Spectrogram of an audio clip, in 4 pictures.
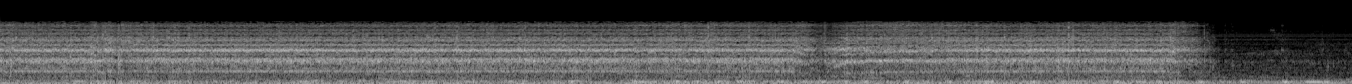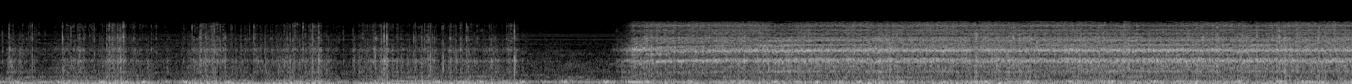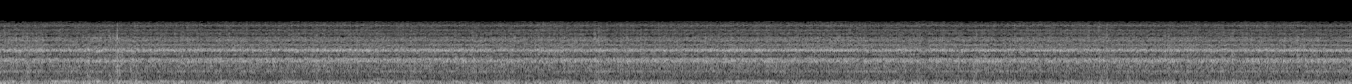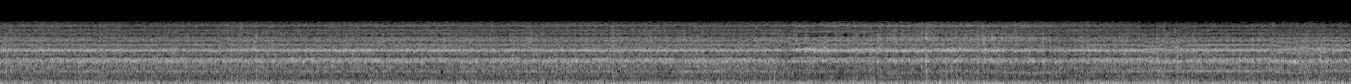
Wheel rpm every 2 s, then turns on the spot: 160, 160, 160, 160, 140, 150, 10, 10, 30, 20, 150, 160, 160, 160, 160, 160, 160, 160, 160, 160, 160, 160, 160, 160, 160, 160, 160.
14-20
